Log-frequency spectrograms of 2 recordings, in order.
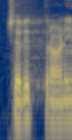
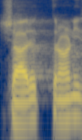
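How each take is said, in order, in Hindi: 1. पहला स्वर ह्रस्व है। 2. पहला स्वर दीर्घ है। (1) "चरित्राणी नहीं पढ़ना।" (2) "चारित्राणी शब्द उसमें लिखा हुआ आता है"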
